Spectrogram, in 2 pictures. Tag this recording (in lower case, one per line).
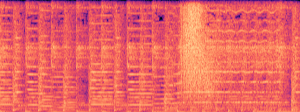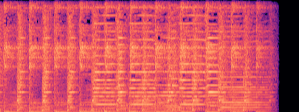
music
